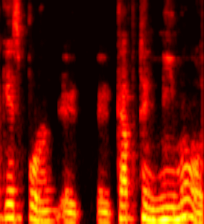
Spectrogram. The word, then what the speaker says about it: Nemo: o sea, Nemo él lo tomó del latín, eso sí es así, se, como se escribe, así se lee Nemo, que, pues significa ninguno o, nadie.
